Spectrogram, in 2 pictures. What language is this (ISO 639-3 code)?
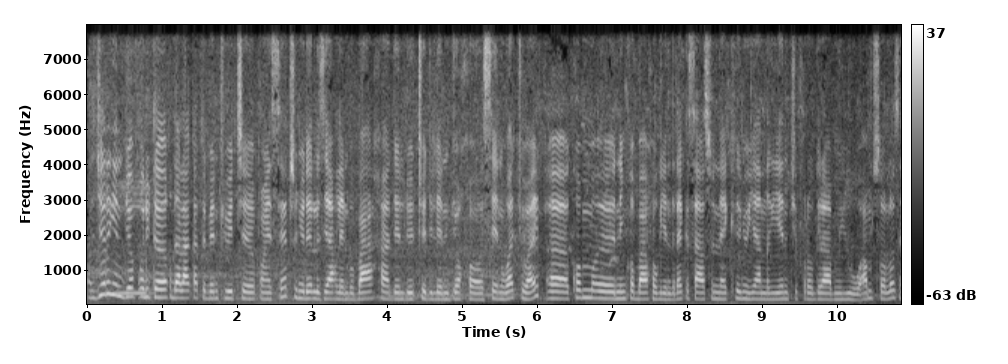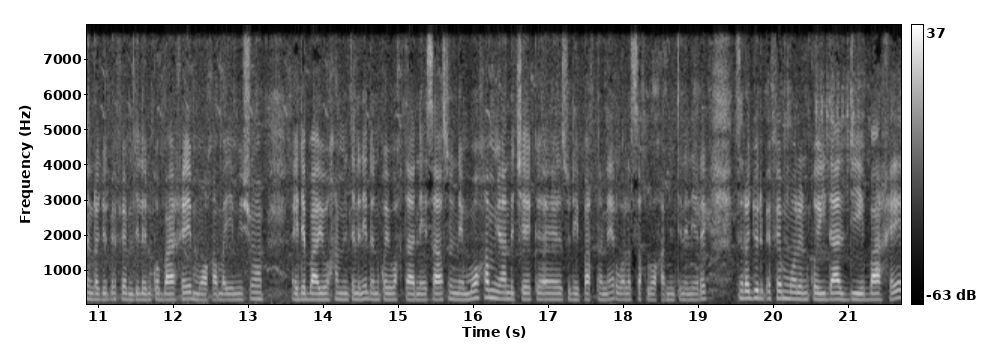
wol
